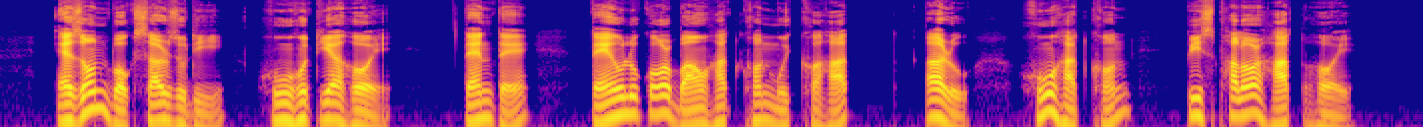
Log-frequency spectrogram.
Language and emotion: Assamese, neutral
